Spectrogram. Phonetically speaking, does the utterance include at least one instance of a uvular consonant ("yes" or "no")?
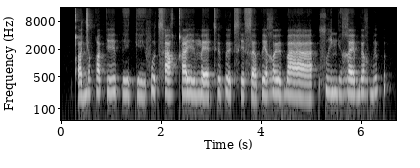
yes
